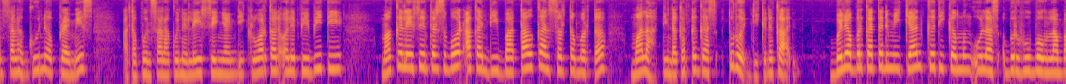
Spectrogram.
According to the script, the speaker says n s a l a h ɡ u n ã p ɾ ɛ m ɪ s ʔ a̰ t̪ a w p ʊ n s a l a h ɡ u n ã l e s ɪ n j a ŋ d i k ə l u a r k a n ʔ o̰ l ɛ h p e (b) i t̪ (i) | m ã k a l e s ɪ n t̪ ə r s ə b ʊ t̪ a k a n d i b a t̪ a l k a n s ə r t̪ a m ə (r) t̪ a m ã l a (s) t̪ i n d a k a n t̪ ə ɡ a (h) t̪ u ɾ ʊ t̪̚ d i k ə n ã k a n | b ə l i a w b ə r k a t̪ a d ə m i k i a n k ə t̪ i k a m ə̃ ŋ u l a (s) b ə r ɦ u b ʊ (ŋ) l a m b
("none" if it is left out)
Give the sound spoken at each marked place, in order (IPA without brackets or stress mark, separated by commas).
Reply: b, i, r, h, s, s, ŋ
